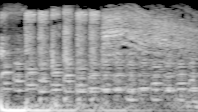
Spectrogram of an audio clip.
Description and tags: special fx audio
audio, fx, special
